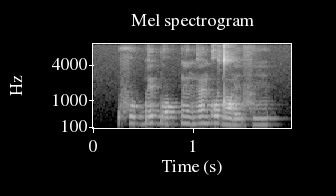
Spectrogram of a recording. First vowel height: high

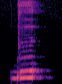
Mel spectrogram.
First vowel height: high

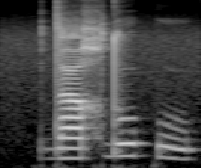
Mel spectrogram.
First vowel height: low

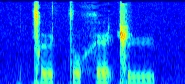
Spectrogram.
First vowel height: mid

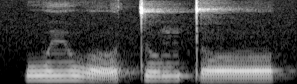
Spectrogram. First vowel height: high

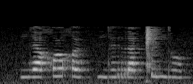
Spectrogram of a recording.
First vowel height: low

